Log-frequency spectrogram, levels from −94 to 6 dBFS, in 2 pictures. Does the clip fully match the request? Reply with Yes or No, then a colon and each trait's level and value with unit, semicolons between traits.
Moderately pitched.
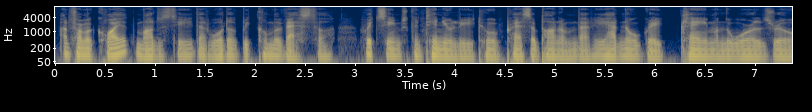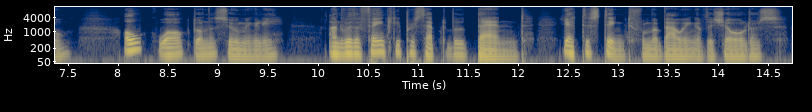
No: very low, 90 Hz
